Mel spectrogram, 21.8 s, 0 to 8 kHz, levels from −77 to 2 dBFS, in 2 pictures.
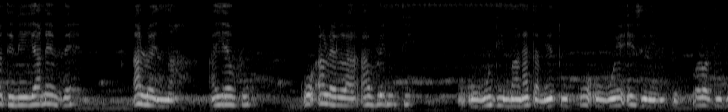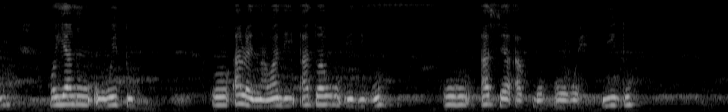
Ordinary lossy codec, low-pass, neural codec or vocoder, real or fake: AAC, 48 kbps; 7.2 kHz; vocoder, 22.05 kHz, 80 mel bands, Vocos; fake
